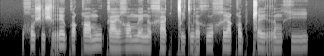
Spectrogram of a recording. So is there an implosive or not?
no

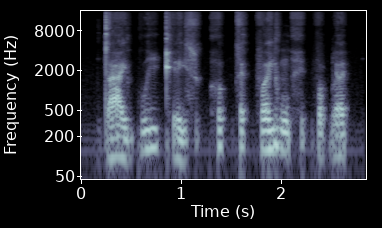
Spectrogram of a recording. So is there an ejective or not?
no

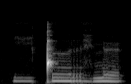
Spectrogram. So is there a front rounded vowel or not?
yes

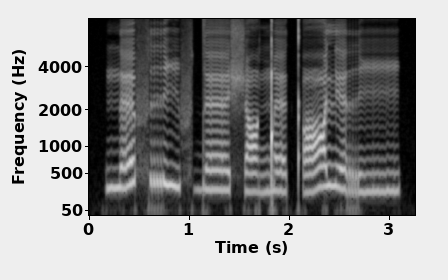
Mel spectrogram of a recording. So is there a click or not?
yes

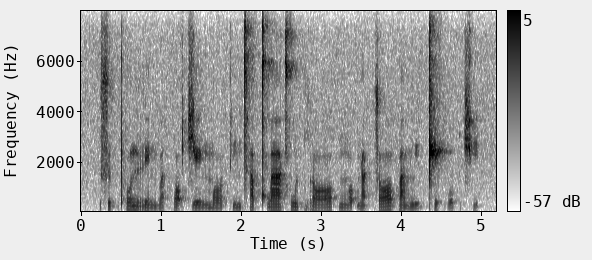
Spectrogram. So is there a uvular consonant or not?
no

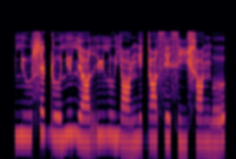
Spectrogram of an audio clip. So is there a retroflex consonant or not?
yes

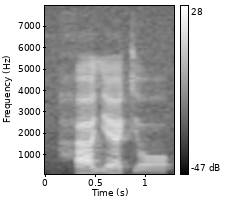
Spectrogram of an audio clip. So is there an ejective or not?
no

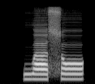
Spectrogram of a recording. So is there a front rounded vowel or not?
no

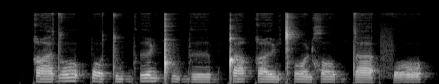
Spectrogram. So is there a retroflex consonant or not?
yes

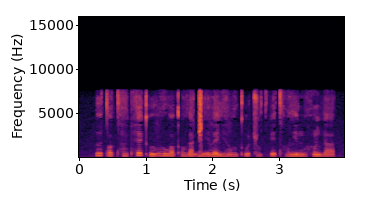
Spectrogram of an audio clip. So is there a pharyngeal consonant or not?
no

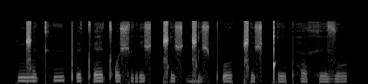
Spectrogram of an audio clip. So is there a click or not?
yes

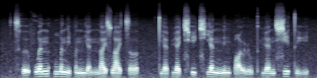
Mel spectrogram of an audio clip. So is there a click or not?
no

